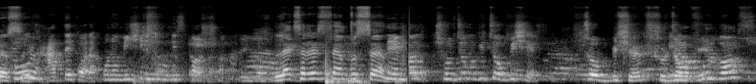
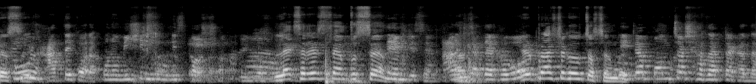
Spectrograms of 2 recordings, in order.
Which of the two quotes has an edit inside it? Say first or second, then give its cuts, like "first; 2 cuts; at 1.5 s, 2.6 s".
first; 1 cut; at 4.1 s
